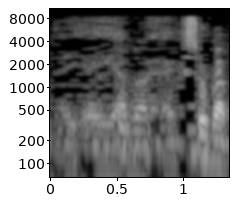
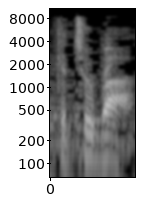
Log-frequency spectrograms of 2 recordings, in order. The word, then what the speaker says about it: ketubah: This is a ksuba being read. And these are some of the older ksubas. You call it the ketubah. That's right. The ketubah, depending on your pronunciation, talks about the husband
